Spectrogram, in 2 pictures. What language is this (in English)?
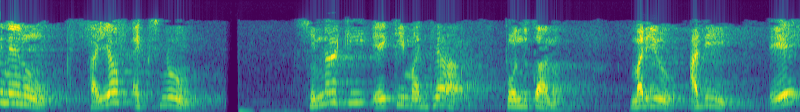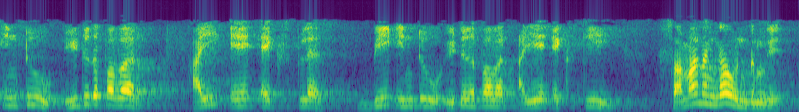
Telugu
